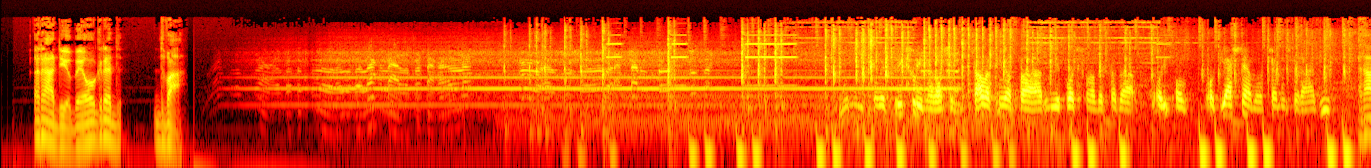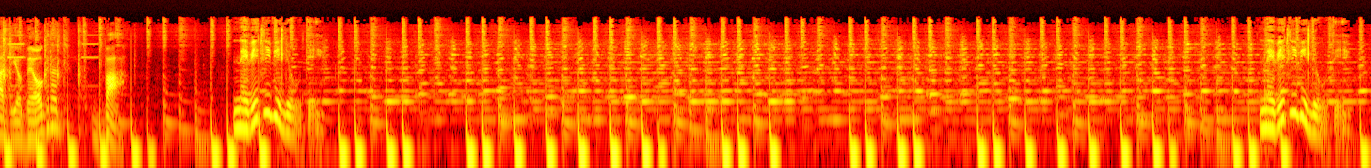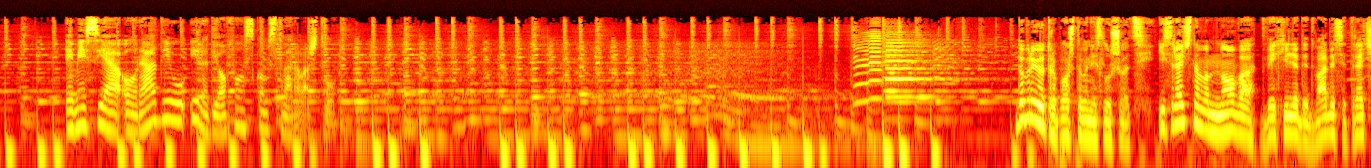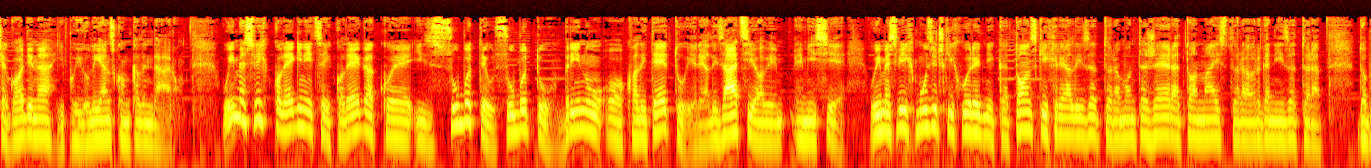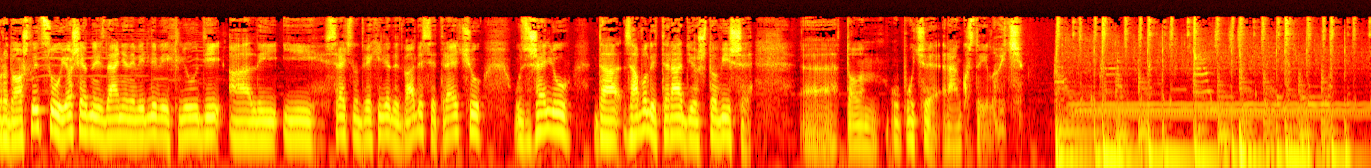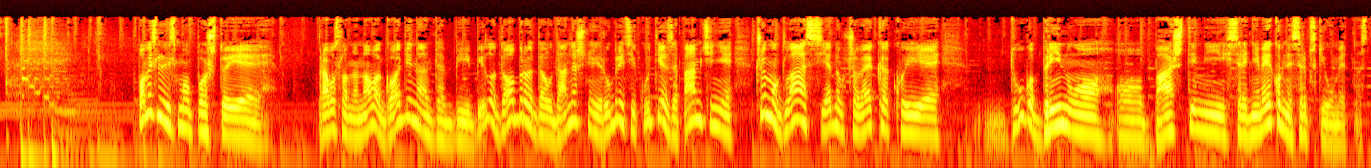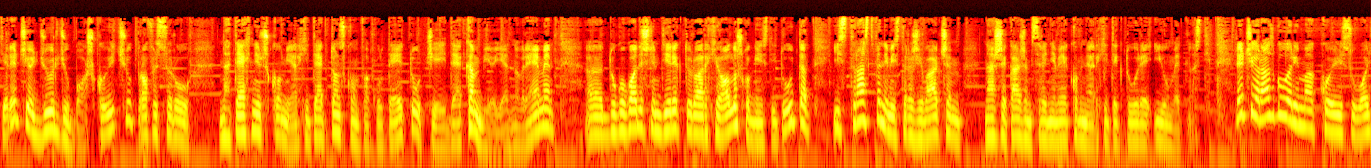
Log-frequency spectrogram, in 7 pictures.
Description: Ови разговори вођени су за циклус емисија „Гост Другог програма".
